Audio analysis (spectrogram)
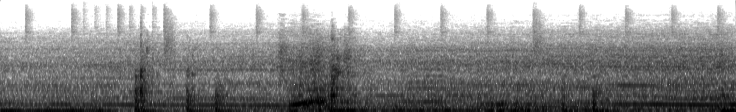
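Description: A Lamborghini engine, mounted right behind the rear window, idles with a steady low drone and rises in brief revs, heard close from inside the cabin.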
